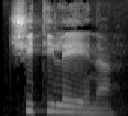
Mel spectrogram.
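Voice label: "citilena", Vernazzese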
